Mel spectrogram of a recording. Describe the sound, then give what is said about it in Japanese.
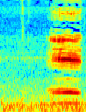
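A car creeps slowly along a street, its low engine rumble steady, with a faint murmur of voices in the background. “確 かにな、ここってさ、 この車みたいにスピードゆっくりの車は少なくともまだお店行く前と判断 され て、そうですね、 明らかに物色してるような動 き。”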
